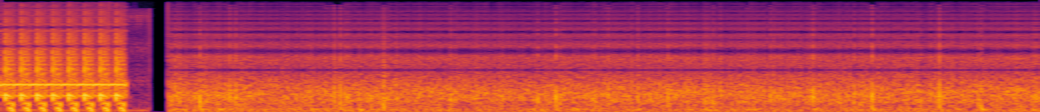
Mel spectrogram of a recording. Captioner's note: computer hissing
